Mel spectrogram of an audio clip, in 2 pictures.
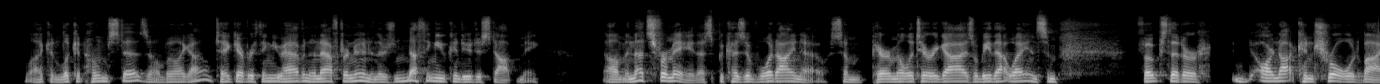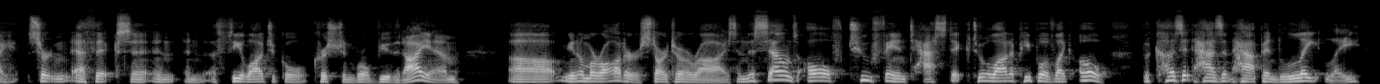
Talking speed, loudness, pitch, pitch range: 200 wpm, -23 LUFS, 135 Hz, 120-150 Hz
